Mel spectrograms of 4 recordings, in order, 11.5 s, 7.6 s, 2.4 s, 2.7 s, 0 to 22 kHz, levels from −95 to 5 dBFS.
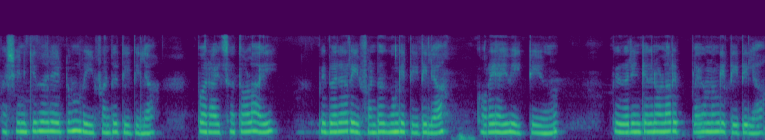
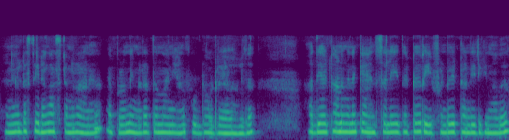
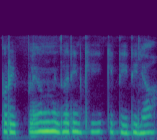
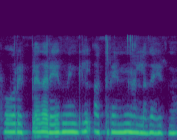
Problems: low volume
